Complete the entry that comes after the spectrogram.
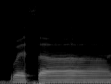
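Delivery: ordinary delivery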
